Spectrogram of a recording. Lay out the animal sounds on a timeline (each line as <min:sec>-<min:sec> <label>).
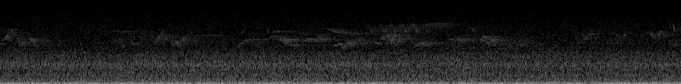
0:00.0-0:06.8 Red-eyed Vireo (Vireo olivaceus)
0:02.3-0:05.2 American Robin (Turdus migratorius)
0:02.6-0:04.7 Black-throated Blue Warbler (Setophaga caerulescens)
0:06.1-0:06.8 Ovenbird (Seiurus aurocapilla)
